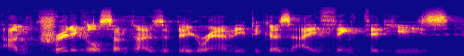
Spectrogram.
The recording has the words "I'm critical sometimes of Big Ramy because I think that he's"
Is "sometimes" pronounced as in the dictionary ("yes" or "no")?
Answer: yes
